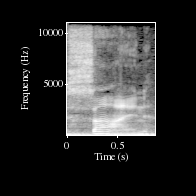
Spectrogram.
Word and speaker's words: sine: we can take the sine of theta i know it's spelled sin but it's pronounced sine we can take the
